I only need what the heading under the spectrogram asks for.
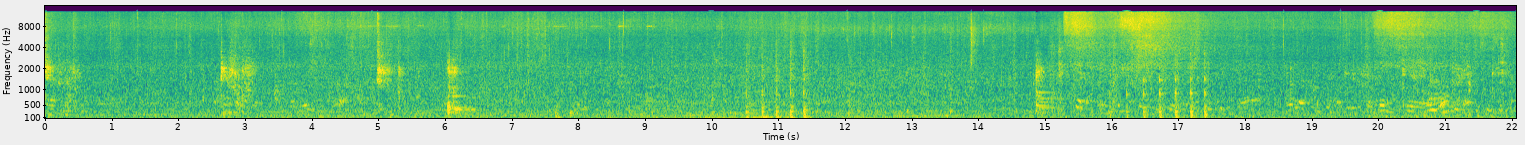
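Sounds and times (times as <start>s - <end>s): spice paste sizzling in oil: 0.0s - 22.0s
metal spatula knocking wok: 10.5s - 11.6s.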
